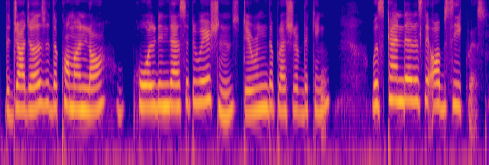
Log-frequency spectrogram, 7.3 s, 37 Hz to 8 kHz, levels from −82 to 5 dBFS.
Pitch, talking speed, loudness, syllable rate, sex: 250 Hz, 145 wpm, -16 LUFS, 5.3 syllables/s, female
